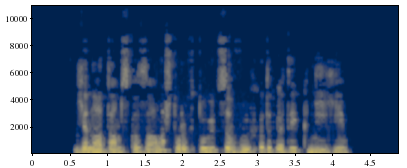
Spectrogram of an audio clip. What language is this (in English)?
Belarusian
